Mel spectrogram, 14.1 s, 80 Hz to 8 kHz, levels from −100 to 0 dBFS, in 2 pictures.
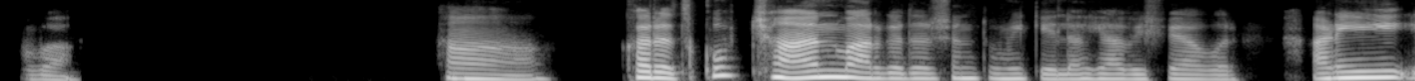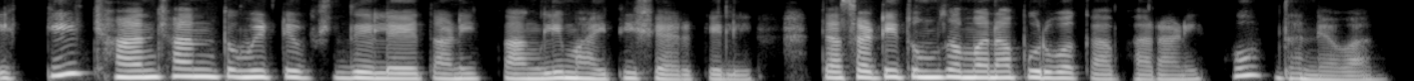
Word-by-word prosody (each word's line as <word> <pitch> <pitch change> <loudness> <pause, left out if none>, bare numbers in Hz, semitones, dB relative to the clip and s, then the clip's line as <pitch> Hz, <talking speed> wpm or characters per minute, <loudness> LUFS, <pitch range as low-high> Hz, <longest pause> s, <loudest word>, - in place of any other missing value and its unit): वाह! 150 -3 -11 1.8
हां, 170 -4 -3 0.4
खरंच 210 -4 +3
खूप 295 +1 0
छान 230 +1 +6
मार्गदर्शन 190 -3 0
तुम्ही 180 -1 -4
केलं 170 0 -6
ह्या 175 0 -5
विषयावर 170 -1 -7 0.4
आणि 200 +3 +4 0.3
इतकी 295 - -1
छान-छान 245 +2 +3
तुम्ही 240 -1 +4
टिप्स 220 -4 -3
दिलेत 190 -2 0
आणि 185 0 -3
चांगली 185 +1 -1
माहिती 190 -1 0
शेअर 170 -4 -6
केली. 160 -2 -8 0.3
त्यासाठी 220 +2 0
तुमचं 235 0 +5
मनपूर्वक 220 -3 +1
आभार 165 -1 -11
आणि 155 +1 -9 0.2
खूप 300 +3 -3
धन्यवाद. 150 -4 -7
190 Hz, 120 wpm, -21 LUFS, 170-225 Hz, 1.8 s, छान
